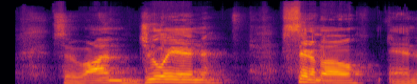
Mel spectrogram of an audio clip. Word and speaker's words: Cennamo: So I'm Julian Cennamo, and I believe my name is actually supposed to be pronounced Cennamo, but everyone knows me as Cennamo, so we'll just keep it at Cennamo.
